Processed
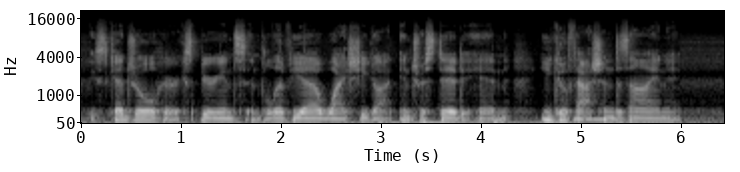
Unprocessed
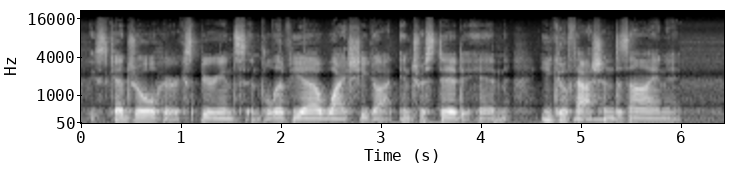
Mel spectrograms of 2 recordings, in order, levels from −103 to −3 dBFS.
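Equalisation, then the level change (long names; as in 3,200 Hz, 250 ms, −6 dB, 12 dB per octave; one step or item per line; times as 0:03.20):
guitar amp tone stack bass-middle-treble 10-0-1
high-shelf EQ 9,600 Hz −11 dB
notch filter 910 Hz, Q 8.6
+4.0 dB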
